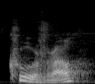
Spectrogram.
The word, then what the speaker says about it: Curro: day, who is Curro. I'll pronounce it with the rolled R.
